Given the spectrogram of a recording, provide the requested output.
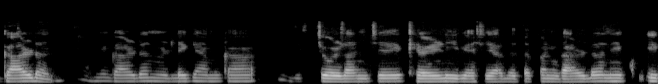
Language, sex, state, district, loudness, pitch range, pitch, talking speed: Konkani, male, Goa, North and South Goa, -25 LUFS, 135-150 Hz, 145 Hz, 155 wpm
